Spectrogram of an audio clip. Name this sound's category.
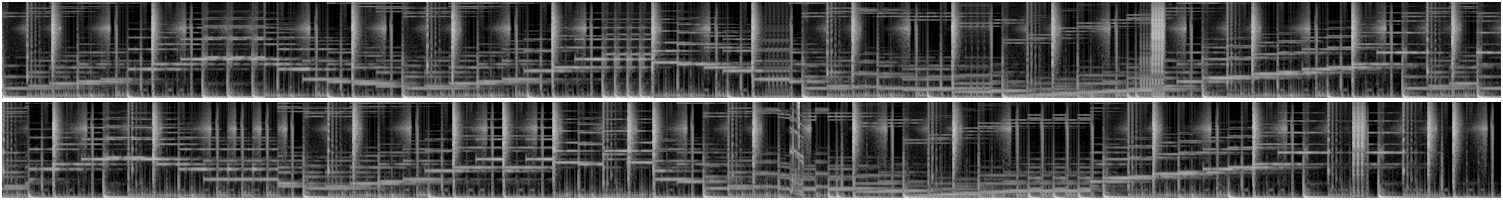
Music > Multiple instruments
